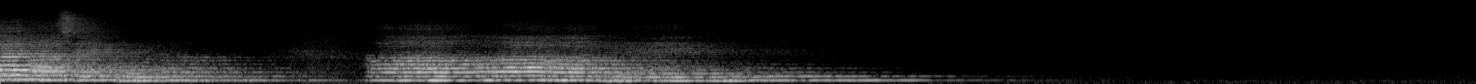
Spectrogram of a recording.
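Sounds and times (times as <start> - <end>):
choir singing: 0.0 - 2.9, 3.6 - 9.2.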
